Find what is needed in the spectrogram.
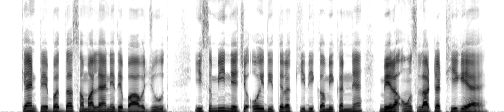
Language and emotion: Dogri, sad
